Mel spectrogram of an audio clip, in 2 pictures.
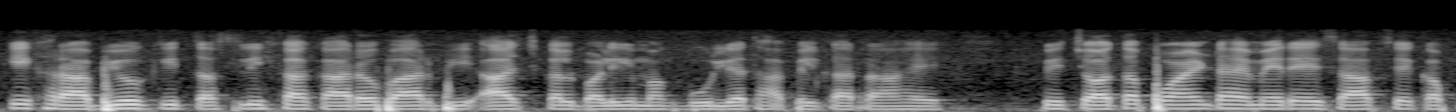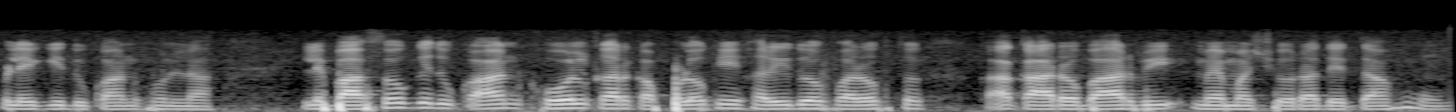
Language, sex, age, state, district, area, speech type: Urdu, male, 18-30, Maharashtra, Nashik, rural, spontaneous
